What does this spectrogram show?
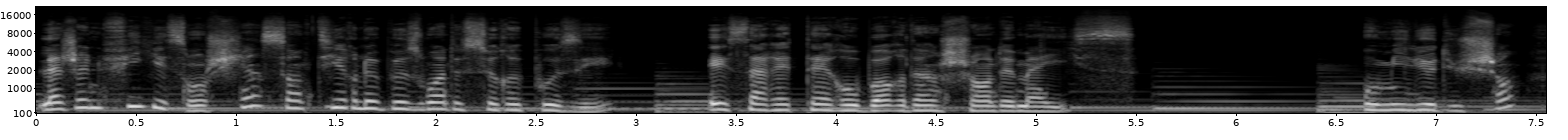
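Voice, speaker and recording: A woman's voice: mid-range voice, moderate pace, music in the background. A woman reading a scripted children's story as narrator.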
